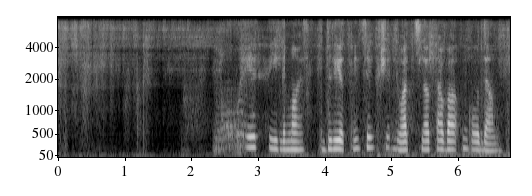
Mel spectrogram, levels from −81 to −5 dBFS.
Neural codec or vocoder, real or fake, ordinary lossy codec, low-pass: codec, 16 kHz in and 24 kHz out, 0.6 kbps, FocalCodec, streaming, 4096 codes; fake; none; 7.2 kHz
